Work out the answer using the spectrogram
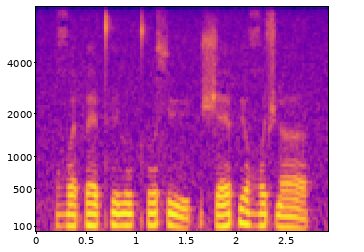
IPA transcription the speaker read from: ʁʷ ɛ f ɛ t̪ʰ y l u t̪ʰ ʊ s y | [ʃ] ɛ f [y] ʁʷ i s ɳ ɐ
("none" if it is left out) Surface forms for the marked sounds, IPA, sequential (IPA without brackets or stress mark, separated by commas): ʃ, y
